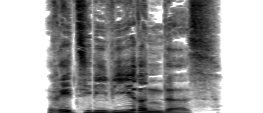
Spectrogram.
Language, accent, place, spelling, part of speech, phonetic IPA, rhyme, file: German, Germany, Berlin, rezidivierendes, adjective, [ʁet͡sidiˈviːʁəndəs], -iːʁəndəs, De-rezidivierendes.ogg
- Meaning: strong/mixed nominative/accusative neuter singular of rezidivierend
